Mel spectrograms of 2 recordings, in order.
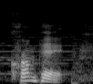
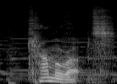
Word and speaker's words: Camerupt: of funky alright so the rare is crumpet or camerupt as is correctly pronounced but I've always called it crumpet because it's easier to say that's the rarer to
